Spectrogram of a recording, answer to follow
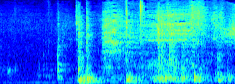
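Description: A thump followed by rattling and scraping of plastic as the inner panel of a refrigerator door is handled, with further thumps.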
